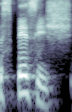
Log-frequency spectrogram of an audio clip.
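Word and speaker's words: species: এটার proper pronunciation হচ্ছে স্পেসিশ এরকম কিছু একটা, স্পেসিশ।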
